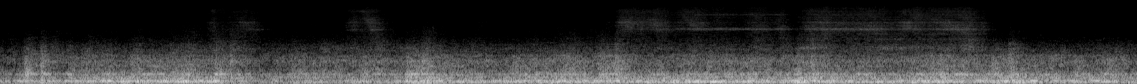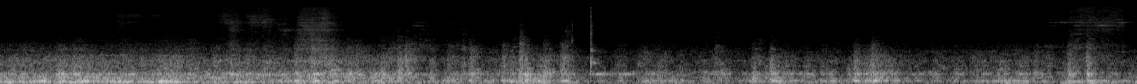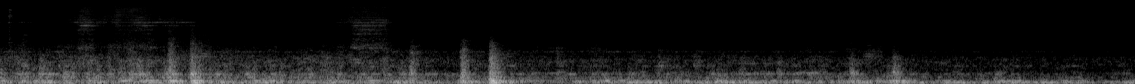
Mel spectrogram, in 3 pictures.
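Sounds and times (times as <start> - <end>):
train wheels rumbling on rail: 0.0 - 34.0
rail-joint clicks: 13.6 - 19.2.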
